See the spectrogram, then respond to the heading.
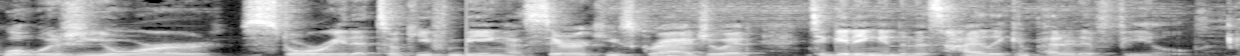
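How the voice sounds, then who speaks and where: A man with a normal speaking voice, medium pitch and moderate pace, on a very clean recording with a silent background. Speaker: podcast host and university alumni staffer. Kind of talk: interview questions.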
